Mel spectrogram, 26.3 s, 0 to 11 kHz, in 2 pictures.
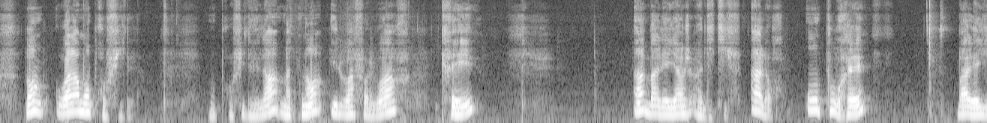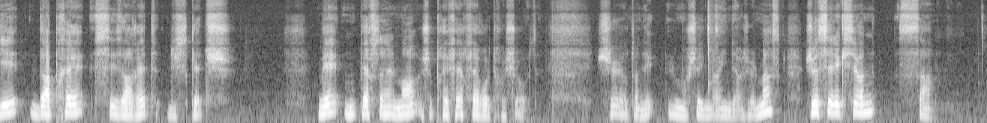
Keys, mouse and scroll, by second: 2.2 click, 2.5 typing, 11.2 click, 12.4 space, 22.0 click, 22.6 space, 24.7 click, 26.1 ctrl+click.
